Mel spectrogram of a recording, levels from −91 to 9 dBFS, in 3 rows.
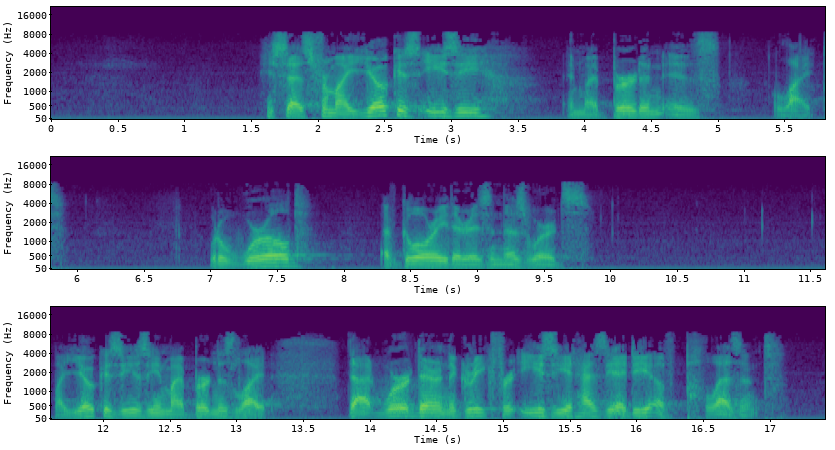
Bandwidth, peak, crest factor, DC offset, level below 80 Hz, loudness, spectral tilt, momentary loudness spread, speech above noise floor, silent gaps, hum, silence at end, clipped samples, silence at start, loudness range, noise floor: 8.8 kHz; -2 dBFS; 22 dB; under 0.1%; -52 dBFS; -22 LUFS; -4.5 dB/octave; 17 LU; 34 dB; none; none; 0.35 s; under 0.1%; 1.6 s; 6 LU; -56 dBFS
